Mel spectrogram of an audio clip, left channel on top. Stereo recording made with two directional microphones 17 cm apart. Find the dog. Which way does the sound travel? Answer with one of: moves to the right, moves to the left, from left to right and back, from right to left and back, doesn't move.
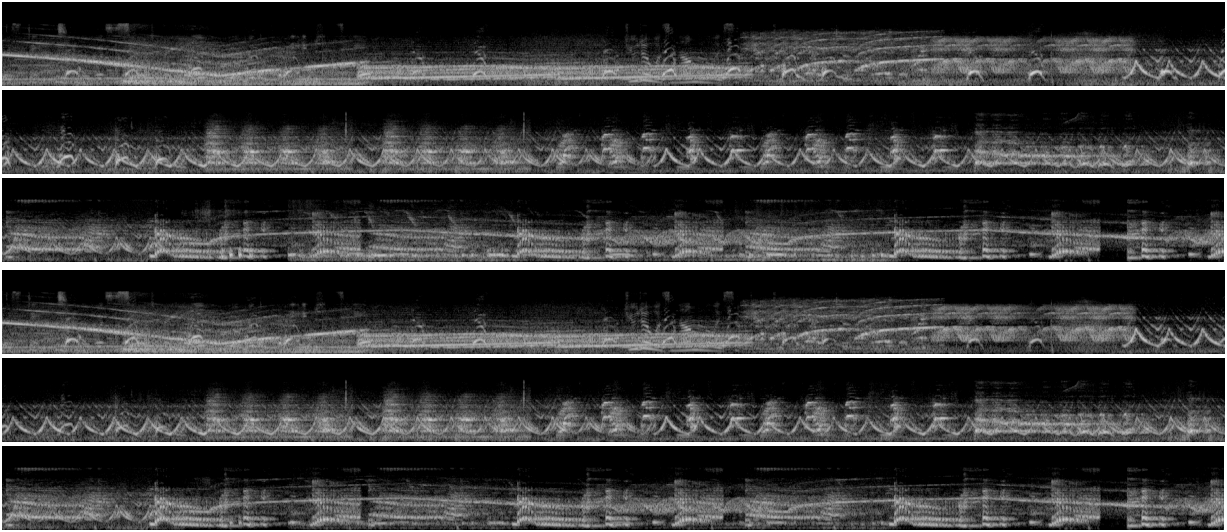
from right to left and back.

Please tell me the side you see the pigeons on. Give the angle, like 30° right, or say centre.
60° left.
